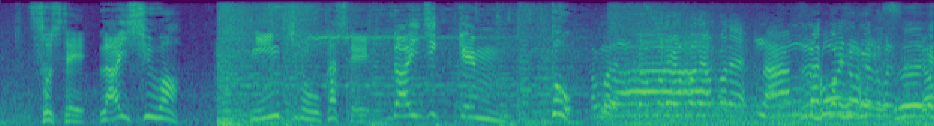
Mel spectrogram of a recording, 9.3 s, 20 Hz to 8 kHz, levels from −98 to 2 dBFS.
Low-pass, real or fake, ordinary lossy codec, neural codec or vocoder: 7.2 kHz; real; none; none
